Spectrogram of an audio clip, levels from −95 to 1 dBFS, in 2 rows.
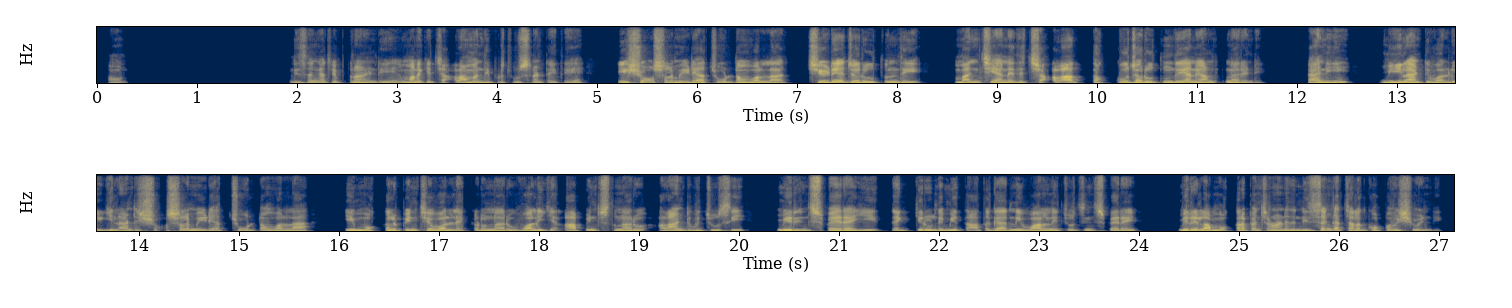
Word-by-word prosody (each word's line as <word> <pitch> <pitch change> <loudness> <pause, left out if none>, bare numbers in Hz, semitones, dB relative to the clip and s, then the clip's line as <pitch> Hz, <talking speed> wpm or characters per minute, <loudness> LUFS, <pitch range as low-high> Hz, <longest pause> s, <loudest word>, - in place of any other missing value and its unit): అవును. 115 -1 -11 1.7
నిజంగా 225 - -5
చెప్తున్నానండి. 140 -4 -3 0.2
మనకి 185 0 +2
చాలామంది 195 +4 0
ఇప్పుడు 150 -5 -8
చూసినట్టయితే. 130 -3 -2 0.5
"ఈ - - +6
సోషల్ 170 +9 +1
మీడియా 200 -2 +2
చూడడం 155 +5 -1
వల్ల 135 -6 +1 0.4
చెడే 165 +7 +7
జరుగుతుంది. 170 -4 +1 0.5
మంచి 215 - +3
అనేది 210 0 0
చాలా - - +5 0.3
తక్కువ 270 - -5
జరుగుతుంది." 190 -2 +2
అని 200 -3 +2
అంటున్నారండి. 130 -6 -3 0.5
కానీ 190 -5 +3 0.5
మీలాంటి 220 - +5
వాళ్ళు 125 +6 -1
ఇలాంటి 215 +9 -4
సోషల్ 240 +6 0
మీడియా 230 -3 -4 0.2
చూడటం 200 +7 -7
వల్ల 140 -4 -2 0.6
ఈ - - +5
మొక్కలు 130 +6 -1
పెంచే 155 -1 0
వాళ్ళెక్కడున్నారు? 130 0 -1
వాళ్ళు 140 +1 +3
ఎలా 145 +2 0
పెంచుతున్నారు? 140 -1 -1 0.2
అలాంటివి 195 +3 -1
చూసి 175 0 -3 0.4
మీరు 170 -3 +6
ఇన్స్పైర్ 185 +9 +3
అయ్యి 160 -2 -2 0.2
దగ్గరుండి 170 +8 -1
మీ 160 - +2
తాతగారిని 165 +3 -1
వాళ్ళని 150 +3 +2
చూసి 155 -2 -8
ఇన్స్పైర్ 125 +4 -1
అయ్యి. 125 - -3 0.5
మీరిలా 165 -2 +5
మొక్కలు 120 +11 -2
పెంచడం 190 -2 -2
అనేది 180 -6 -1
నిజంగా 240 - 0
చాలా 180 +1 +1
గొప్ప 125 -2 -7
విషయండి. 110 - -2
160 Hz, 125 wpm, -23 LUFS, 135-190 Hz, 1.7 s, చెడే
